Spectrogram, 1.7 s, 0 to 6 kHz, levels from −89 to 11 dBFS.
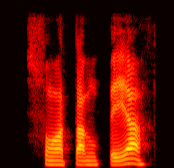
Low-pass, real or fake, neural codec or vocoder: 5.4 kHz; fake; codec, 16 kHz, 2 kbps, FunCodec, trained on LibriTTS, 25 frames a second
